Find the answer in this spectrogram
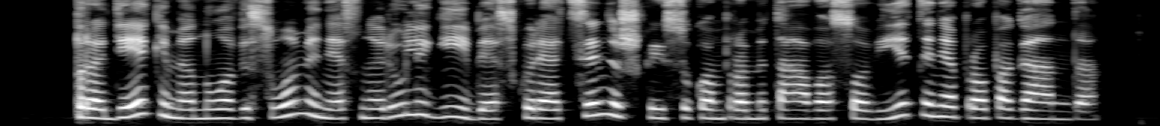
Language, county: Lithuanian, Alytus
